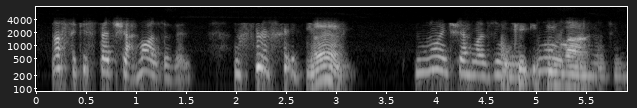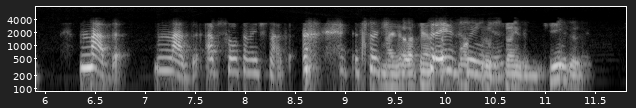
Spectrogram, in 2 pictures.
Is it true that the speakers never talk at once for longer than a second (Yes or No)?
No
